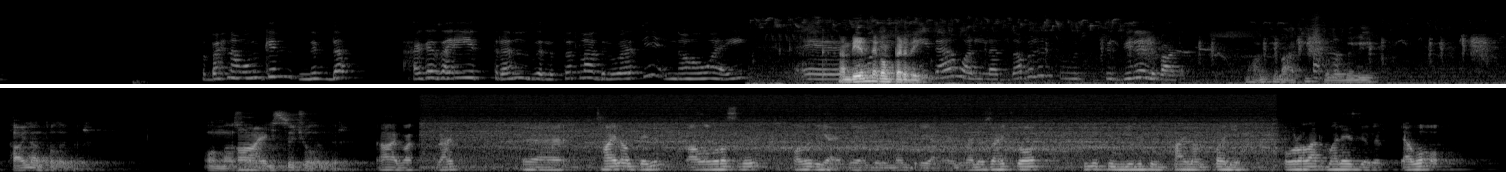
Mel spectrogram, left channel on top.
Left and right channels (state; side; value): different; both; correlation 0.00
